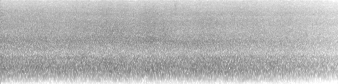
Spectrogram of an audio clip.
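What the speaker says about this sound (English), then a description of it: "Look at the torrent." A flooded river torrent rushing past a Welsh homestead, a loud, steady broadband roar of churning water that holds constant and eases slightly toward the end, with no voices.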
